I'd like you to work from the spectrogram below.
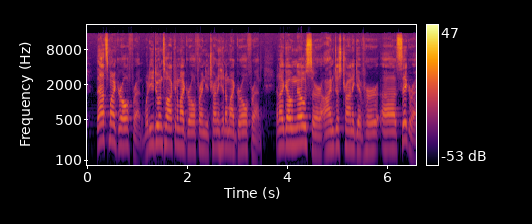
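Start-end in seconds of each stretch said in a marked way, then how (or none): none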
